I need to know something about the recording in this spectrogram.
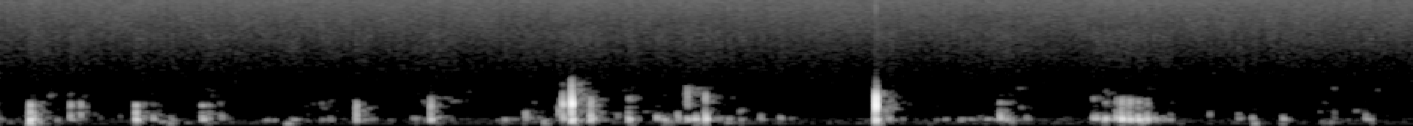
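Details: Loud stomach growling from a hungry stomach: borborygmi.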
